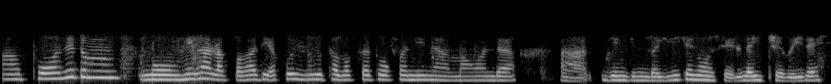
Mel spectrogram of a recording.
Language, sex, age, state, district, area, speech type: Manipuri, female, 18-30, Manipur, Senapati, urban, conversation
